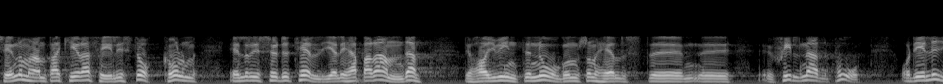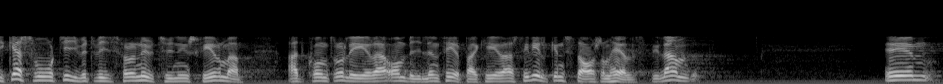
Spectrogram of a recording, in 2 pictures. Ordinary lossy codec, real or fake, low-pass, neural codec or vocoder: none; real; 3.6 kHz; none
